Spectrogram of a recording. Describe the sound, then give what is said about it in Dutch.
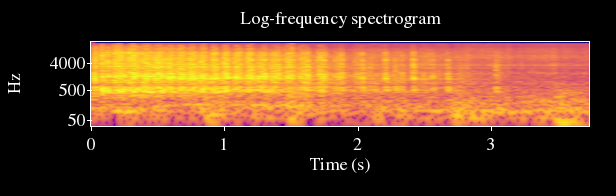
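A small steam engine chugs into motion as its tap is opened and steam flows into its cylinders. Its rapid mechanical clatter and hiss pulse steadily, loud at first and easing slightly as it keeps running, with no one talking. “Als hij fluit, nu dan ga ik is het kraantje open opendraaien. Dus die stoom die komt dus nu in die cilindertjes dus terecht.”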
